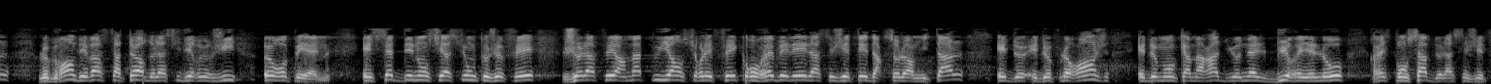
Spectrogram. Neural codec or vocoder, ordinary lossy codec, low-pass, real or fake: none; none; 5.4 kHz; real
